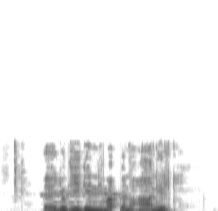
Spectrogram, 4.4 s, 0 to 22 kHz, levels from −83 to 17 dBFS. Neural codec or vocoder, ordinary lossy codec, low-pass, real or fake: none; Opus, 64 kbps; 7.2 kHz; real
